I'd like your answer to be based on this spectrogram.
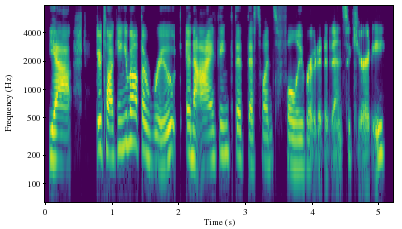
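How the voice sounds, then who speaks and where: A woman in her twenties, a podcast co-host and couples counselor, talking in a casual, animated way with lots of "like.". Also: on the low side, normal speed, smooth, no room sound. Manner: animated, fills speech with "like".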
